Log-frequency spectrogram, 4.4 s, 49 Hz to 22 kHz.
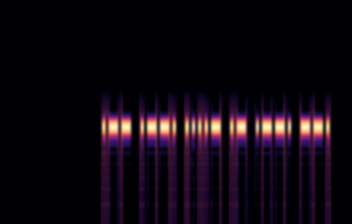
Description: Morse code, heard as a keyed tone, about 30 wpm, 700 Hz. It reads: WP4APG
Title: USA Call Signs Repeated 3x 30wpm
